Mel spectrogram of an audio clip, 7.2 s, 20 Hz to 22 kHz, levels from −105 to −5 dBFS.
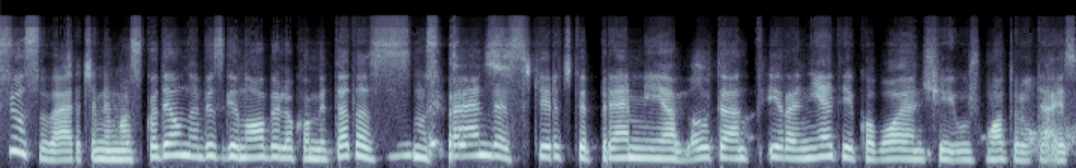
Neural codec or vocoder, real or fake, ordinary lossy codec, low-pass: autoencoder, 48 kHz, 32 numbers a frame, DAC-VAE, trained on Japanese speech; fake; Opus, 16 kbps; 14.4 kHz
